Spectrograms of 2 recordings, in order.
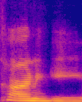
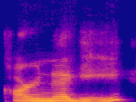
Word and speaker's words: Carnegie: It's not pronounced Carnegie. It's Carnegie.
